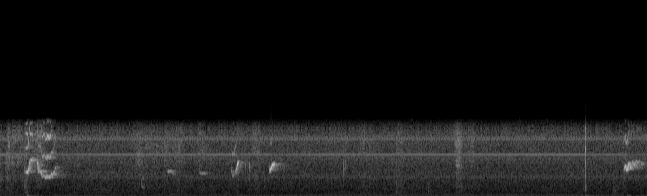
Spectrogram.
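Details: Seventeen-day-old Miniature Pinscher puppies from Zoe's litter waking up after a nap: thin, high whistled squeaks come in short bursts, a cluster at the start and scattered chirps later, over a steady low electrical hum.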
